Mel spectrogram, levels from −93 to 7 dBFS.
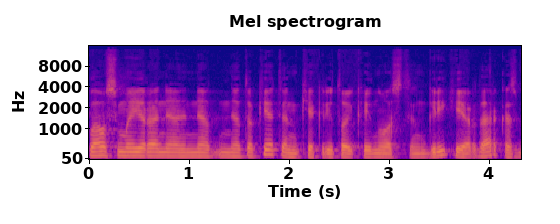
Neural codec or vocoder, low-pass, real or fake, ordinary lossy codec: vocoder, 44.1 kHz, 128 mel bands every 256 samples, BigVGAN v2; 14.4 kHz; fake; MP3, 64 kbps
